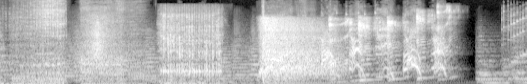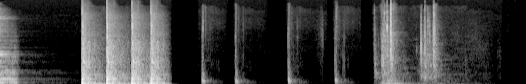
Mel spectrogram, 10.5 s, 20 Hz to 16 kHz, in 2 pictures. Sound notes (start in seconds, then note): 0.0 snarls; 6.3 knock at door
